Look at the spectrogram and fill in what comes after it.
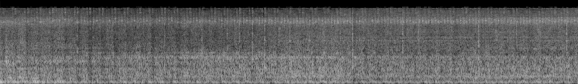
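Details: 2000 Ford Ranger XLT 2.5L that barely idles and dies in gear: uneven idle with quick flapping slap about four a second; timing belt slapping against timing cover, cause suspected.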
